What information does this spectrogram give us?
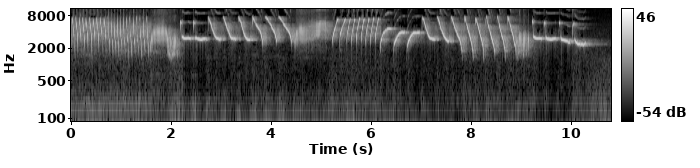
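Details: Belgian canary song mixing a fast buzzy roll, clipped upward and downward whistles, steady trilled tours and a drawn-out falling note, loud and continuous before ending abruptly.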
